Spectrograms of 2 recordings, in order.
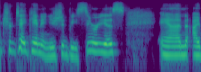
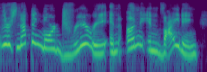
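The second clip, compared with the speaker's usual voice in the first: ordinary delivery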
